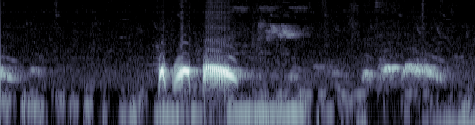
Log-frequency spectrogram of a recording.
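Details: Spotted dove coo phrase for luring lazy doves to call: after quiet low murmurs, two quick loud hooked notes and a longer, fuller coo, then a softer drawn-out closing coo, with a faint high chirp behind.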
